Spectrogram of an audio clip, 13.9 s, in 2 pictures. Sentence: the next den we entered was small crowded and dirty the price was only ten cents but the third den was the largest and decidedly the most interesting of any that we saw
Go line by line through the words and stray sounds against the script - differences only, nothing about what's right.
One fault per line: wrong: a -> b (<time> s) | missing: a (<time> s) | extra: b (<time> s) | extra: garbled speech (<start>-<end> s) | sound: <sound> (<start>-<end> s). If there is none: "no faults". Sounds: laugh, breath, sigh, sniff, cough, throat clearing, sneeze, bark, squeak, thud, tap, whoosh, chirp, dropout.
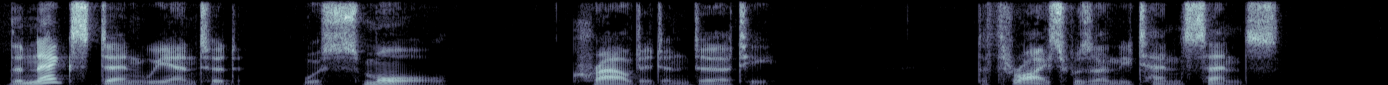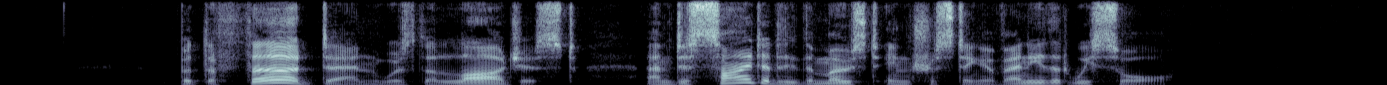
wrong: price -> thrice (4.9 s)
